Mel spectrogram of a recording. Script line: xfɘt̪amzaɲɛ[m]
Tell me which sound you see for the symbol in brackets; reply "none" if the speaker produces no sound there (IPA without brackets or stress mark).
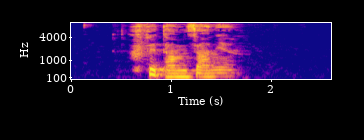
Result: none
